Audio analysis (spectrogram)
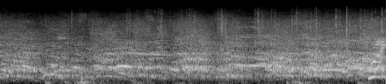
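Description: Crowd at a kickboxing fight, a dense, loud roar of cheering and shouting that swells and holds throughout, with scattered voices within it.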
